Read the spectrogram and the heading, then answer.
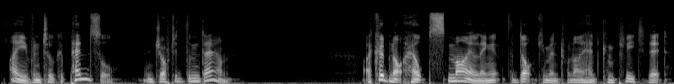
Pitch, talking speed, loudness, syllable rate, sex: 120 Hz, 195 wpm, -23 LUFS, 6.0 syllables/s, male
